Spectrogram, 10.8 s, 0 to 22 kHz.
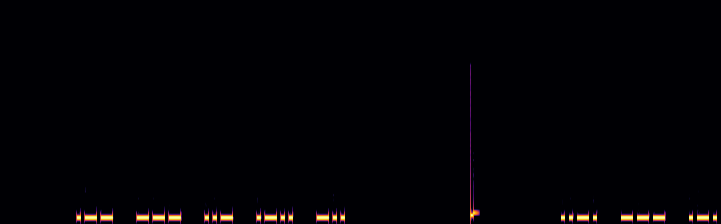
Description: Morse code, heard as a keyed tone, about 20 wpm, spaced as for 14 wpm, 700 Hz. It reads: WOULD FOR
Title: 2x Character Spacing - Top 500 Words - 20wpm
